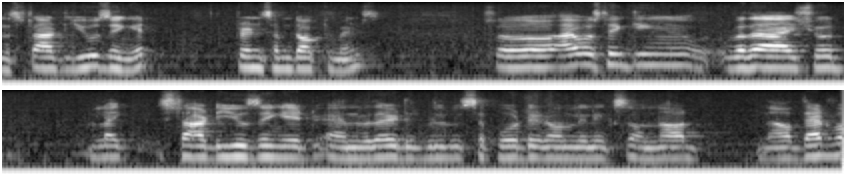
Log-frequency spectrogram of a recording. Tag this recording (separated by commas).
Speech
